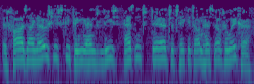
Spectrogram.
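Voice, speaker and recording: A man's voice: high-pitched, fairly even intonation, moderate pace, lightly acted. A man playing a discreet, hesitant butler in a radio drama, speaking with careful deference. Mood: deferential, uneasy. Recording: muffled, lightly noisy radio recording.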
